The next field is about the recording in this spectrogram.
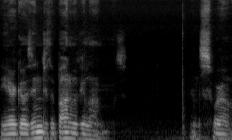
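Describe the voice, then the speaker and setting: A soft-spoken man with a low, mellow voice guides a meditation in ASMR style. His delivery is very slow, gentle and deliberate, with long pauses. The voice is hushed and breathy. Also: steady tone.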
